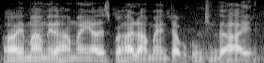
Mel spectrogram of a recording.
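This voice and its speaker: A woman's voice: very deep voice, little pitch movement, moderate pace, highs cut off, a little hiss or hum, pitched below the performer's own voice. A moping, whiny young man. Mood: mopey. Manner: mopey, whiny. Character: sulking young adult son, moping.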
